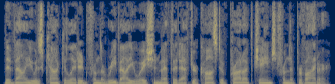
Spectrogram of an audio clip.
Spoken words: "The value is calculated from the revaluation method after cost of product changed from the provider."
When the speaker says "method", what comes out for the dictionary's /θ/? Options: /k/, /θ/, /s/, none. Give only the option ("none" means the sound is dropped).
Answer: /θ/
